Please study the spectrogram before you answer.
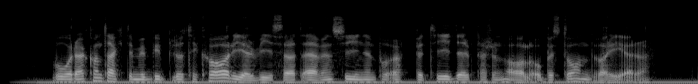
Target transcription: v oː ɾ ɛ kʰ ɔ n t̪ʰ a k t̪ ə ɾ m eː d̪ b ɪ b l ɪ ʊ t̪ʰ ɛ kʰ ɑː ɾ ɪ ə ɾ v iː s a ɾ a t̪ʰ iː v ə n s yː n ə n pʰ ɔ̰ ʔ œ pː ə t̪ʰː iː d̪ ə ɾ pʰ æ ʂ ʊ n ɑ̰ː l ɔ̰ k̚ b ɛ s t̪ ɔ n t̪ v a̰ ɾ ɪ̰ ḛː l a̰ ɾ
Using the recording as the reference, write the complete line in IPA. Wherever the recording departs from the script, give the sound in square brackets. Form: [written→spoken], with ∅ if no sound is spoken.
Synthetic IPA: v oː ɾ [ɛ→a] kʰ ɔ n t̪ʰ a k t̪ ə ɾ m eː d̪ b ɪ b l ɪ ʊ t̪ʰ ɛ kʰ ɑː ɾ ɪ ə ɾ v iː s a ɾ a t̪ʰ [iː→ɛː] v ə n s yː n ə n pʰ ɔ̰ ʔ œ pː ə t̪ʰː iː d̪ ə ɾ pʰ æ ʂ ʊ n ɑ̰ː l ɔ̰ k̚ b ɛ s t̪ ɔ n [t̪→d̪] v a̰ ɾ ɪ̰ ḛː [l→ɾ] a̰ ɾ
